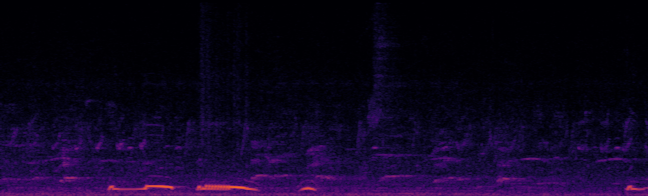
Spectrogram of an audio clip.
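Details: Calling coo of a spotted dove, also called cu đất, in the thổ đồng style used for luring. One soft three-note phrase of mellow rolling coos, a quiet pause with distant bird chirps, then the next phrase starts.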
